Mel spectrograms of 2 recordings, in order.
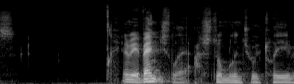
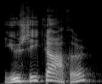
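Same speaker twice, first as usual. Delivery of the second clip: higher-pitched, portentous druid; 6 semitones higher than usual. Acted. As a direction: ask it like a mystic greeting a seeker. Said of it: "One of them beckons me forward".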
